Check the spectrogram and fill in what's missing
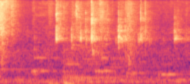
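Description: A few quick hisses of a fine mist spray, close and soft, with bursts of airy spray sound over a gentle background.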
